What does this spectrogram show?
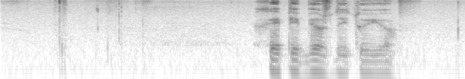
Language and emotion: Russian, neutral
